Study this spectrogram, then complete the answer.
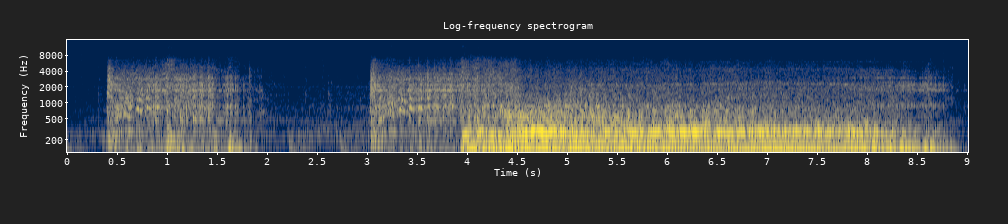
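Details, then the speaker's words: Fox body Mustang with a newly fitted supercharger, first start before tuning: starter cranks, engine fires and settles into a strong, even run; still needs a tune and pops off, but otherwise normal running with no abnormal noises. "baby more now sounds healthy as yeah I think that's about all yeah definitely needs a tune it pops off yeah engine sounds great no crazy noises"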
